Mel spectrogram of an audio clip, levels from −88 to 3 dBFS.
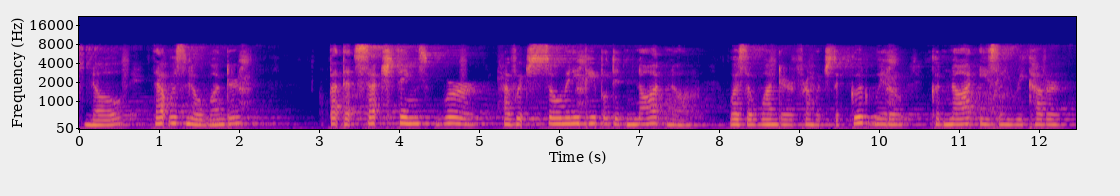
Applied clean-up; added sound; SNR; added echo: neural separator model SepFormer DNS4.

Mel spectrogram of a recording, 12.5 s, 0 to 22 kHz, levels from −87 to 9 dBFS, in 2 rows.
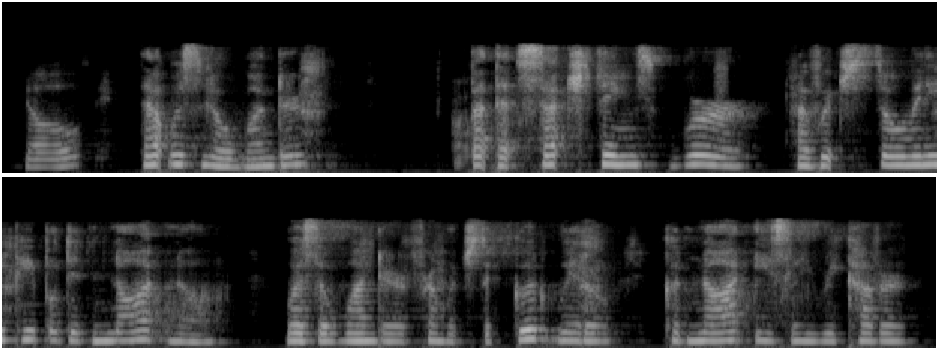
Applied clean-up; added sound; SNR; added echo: neural mask model DeepFilterNet 3.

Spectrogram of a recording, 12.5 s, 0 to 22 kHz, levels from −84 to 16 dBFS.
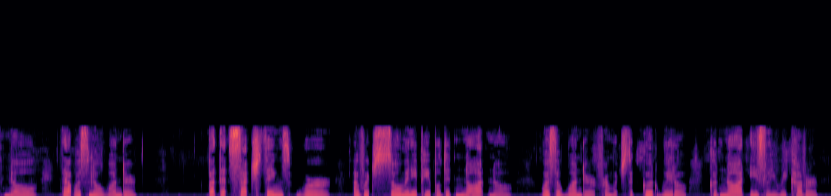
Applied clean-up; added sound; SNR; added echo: none; none; none; none.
